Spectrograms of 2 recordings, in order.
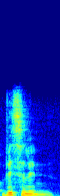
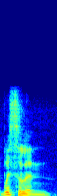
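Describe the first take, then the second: First: The name is pronounced with German sounds. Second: The name is pronounced with English sounds. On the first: "Or Whistlin, I guess, because it's German" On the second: "I'm just saying Whistlin"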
